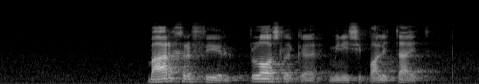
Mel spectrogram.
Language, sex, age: Afrikaans, male, 19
